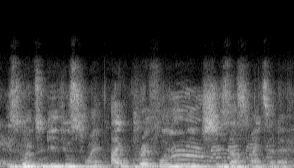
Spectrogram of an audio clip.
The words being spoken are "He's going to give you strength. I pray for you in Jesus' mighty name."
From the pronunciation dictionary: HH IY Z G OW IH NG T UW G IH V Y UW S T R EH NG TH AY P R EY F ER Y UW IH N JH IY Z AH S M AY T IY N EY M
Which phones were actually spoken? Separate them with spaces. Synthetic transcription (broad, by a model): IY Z G OW IH NG T UW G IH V Y UW S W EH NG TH AY P R EY F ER Y UW IH N JH IY Z AH S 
